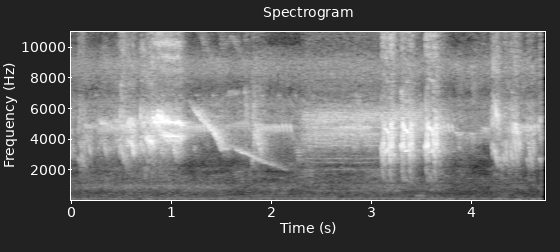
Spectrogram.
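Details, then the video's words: Natural chirping of sparrows: bright, high, sharp chirps in short bursts, with one long whistled note sliding downward, then loud clustered chirps after a pause. A faint low hum sits underneath. "Natural Sparrows Chirping Sound"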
